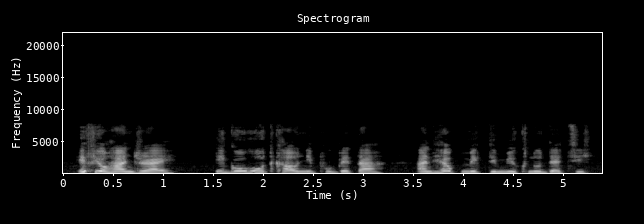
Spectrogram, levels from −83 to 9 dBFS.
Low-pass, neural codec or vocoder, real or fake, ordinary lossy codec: none; none; real; none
